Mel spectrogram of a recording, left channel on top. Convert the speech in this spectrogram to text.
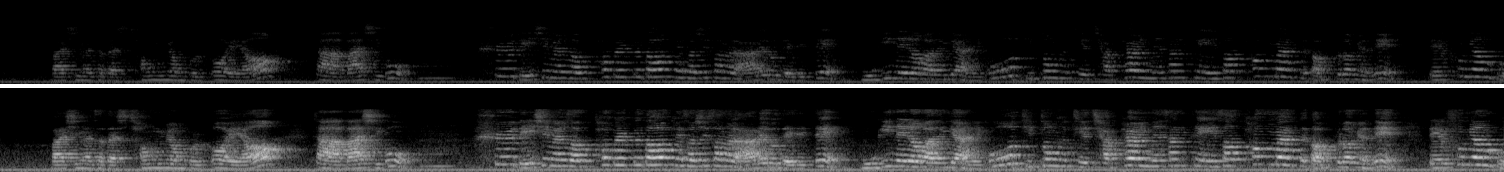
마시면서 다시 정면 볼 거예요. 자, 마시고 후 내쉬면서 턱을 끄덕해서 시선을 아래로 내릴 때 목이 내려가는 게 아니고 뒤통수 뒤에 잡혀있는 상태에서 턱만 끄덕. 그러면은 내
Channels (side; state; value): left; quieter; 20.4 dB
